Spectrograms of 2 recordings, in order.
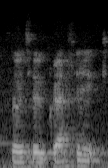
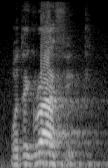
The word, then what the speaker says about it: photographic: So in the first word, it is the first syllable. The second syllable. The third syllable. So the first one should be, listen now to me. Photograph, photographer, photographic.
